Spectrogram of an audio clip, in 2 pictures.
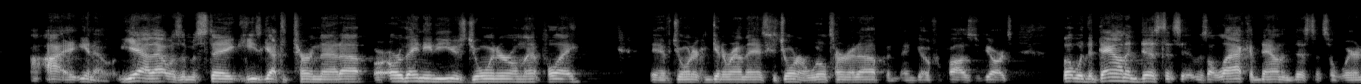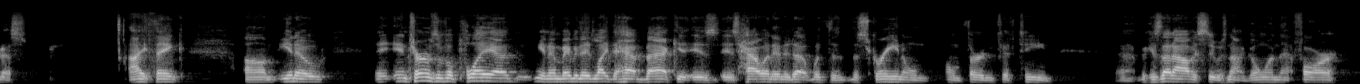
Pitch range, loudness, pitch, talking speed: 115-135 Hz, -21 LUFS, 125 Hz, 225 wpm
